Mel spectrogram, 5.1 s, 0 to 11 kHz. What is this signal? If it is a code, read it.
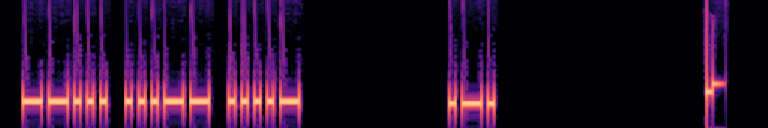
Morse code, heard as a keyed tone, about 28 wpm, 700 Hz. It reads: 734 R
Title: Worked All Europe DX Contest - QTC Exchange - 28wpm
